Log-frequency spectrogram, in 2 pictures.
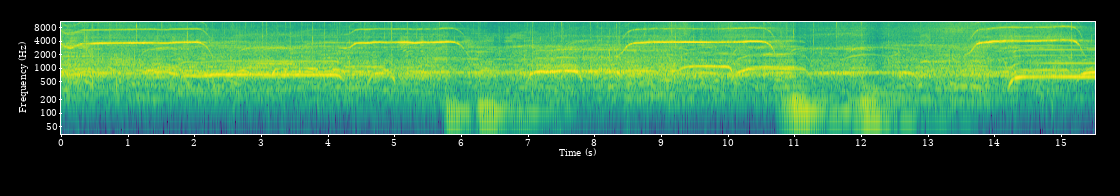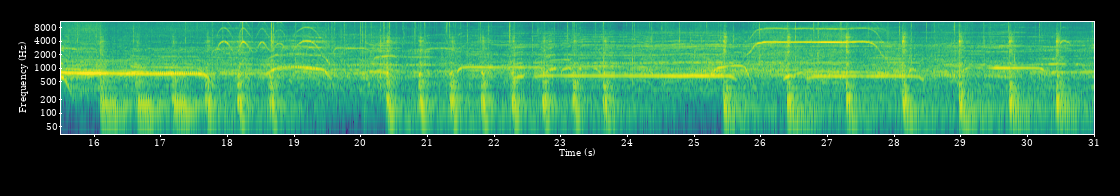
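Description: Live rock band starting up in an arena over a cheering, whooping crowd: long held notes, with low drum hits coming in about six seconds in and a steady drum beat from about halfway.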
